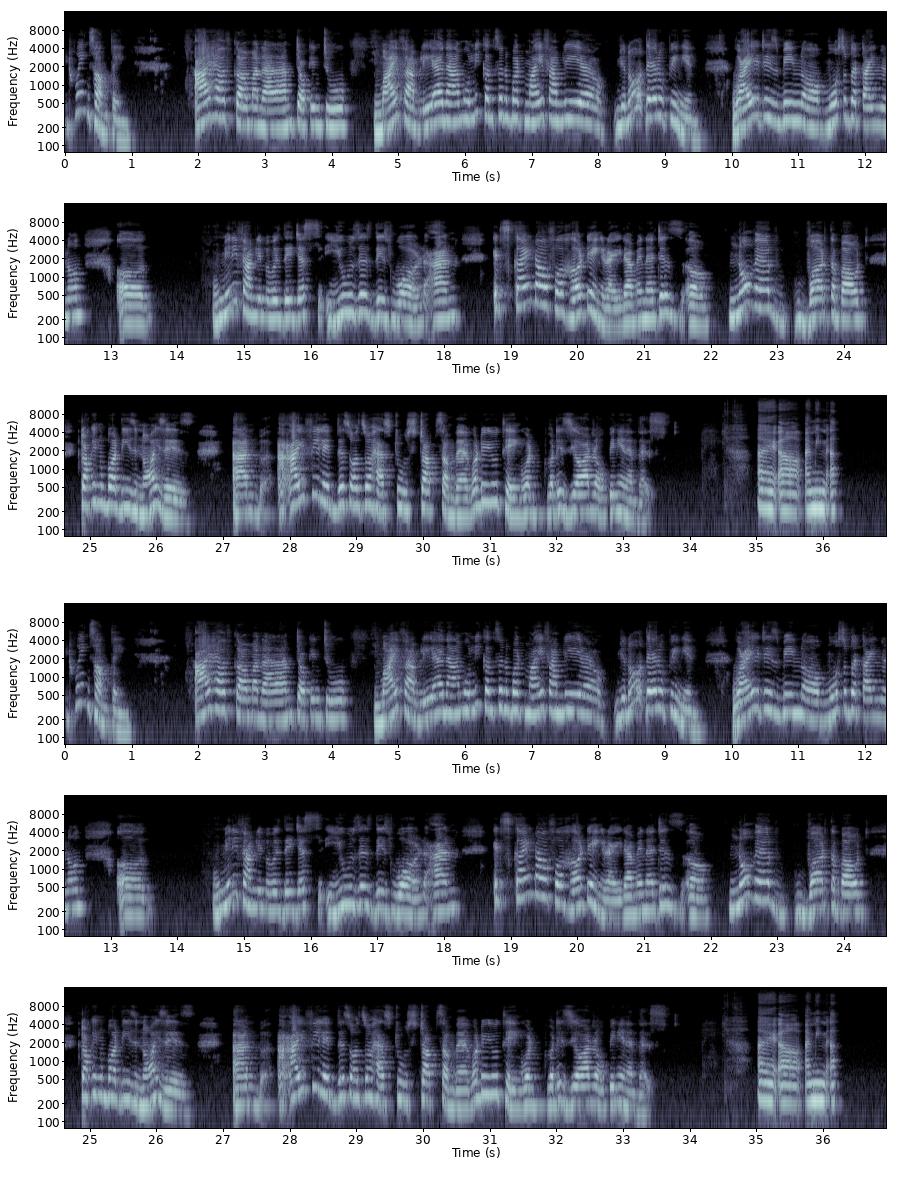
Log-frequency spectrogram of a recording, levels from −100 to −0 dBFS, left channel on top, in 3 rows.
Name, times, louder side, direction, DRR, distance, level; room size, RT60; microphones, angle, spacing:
voice 1, 0.0-1.4 1.9-4.2 4.6-13.6 14.5-22.0 22.3-33.4, left 2 dB, 65° left, 1.3 m, -29 dB
voice 2, 34.6-36.2, left 1 dB, 10° left, 0.6 m, -26 dB
5.4 x 4.1 x 4.2 m
head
